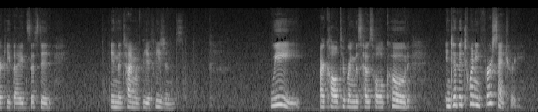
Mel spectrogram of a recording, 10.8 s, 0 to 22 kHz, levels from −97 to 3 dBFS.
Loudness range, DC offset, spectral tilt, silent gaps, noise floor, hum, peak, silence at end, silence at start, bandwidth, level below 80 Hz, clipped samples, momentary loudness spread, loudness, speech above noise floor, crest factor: 6 LU; under 0.1%; -4.5 dB/octave; none; -55 dBFS; none; -6 dBFS; 0.35 s; 0 s; 16 kHz; -74 dBFS; under 0.1%; 14 LU; -25 LUFS; 30 dB; 20 dB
